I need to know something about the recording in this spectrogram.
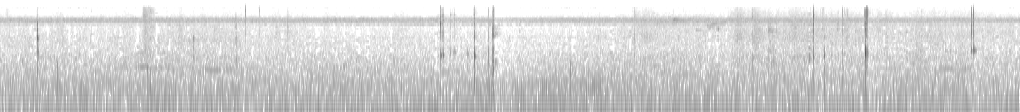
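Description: Steady high-pitched insect drone of the forest, with a scattering of short sharp clicks from the baby orangutan chewing and smacking its lips as it eats, a few clustered about halfway through and again near the end.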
